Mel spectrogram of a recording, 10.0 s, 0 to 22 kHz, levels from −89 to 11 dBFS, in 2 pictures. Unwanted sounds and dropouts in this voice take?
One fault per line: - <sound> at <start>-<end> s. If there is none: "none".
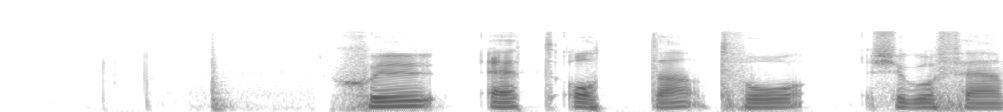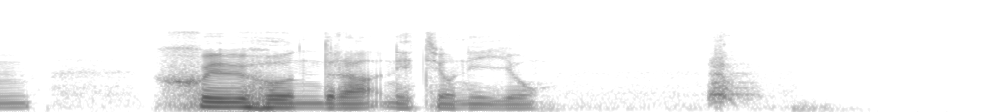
- thud at 1.1-1.3 s
- bark at 8.6-8.8 s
